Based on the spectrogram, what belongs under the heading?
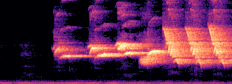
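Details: Braddock-type 'Tui Tui Zel Zel Top' tutor song of the Double-collared seedeater for young learners: high clear whistles lead into three loud, harsh descending buzzy notes in even succession, with a faint steady hum underneath.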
